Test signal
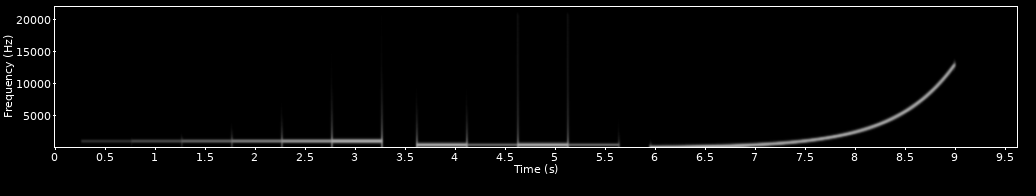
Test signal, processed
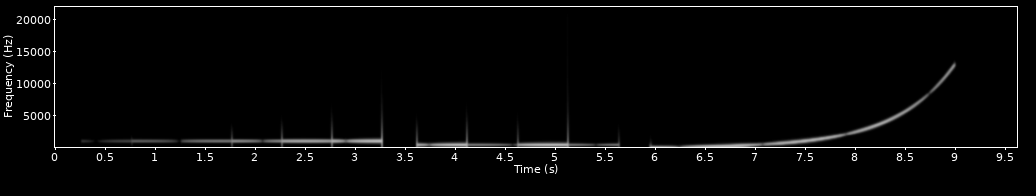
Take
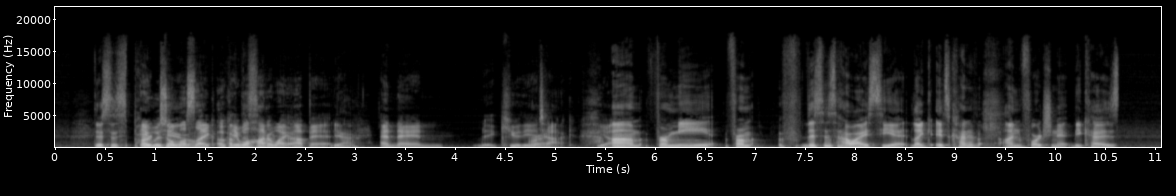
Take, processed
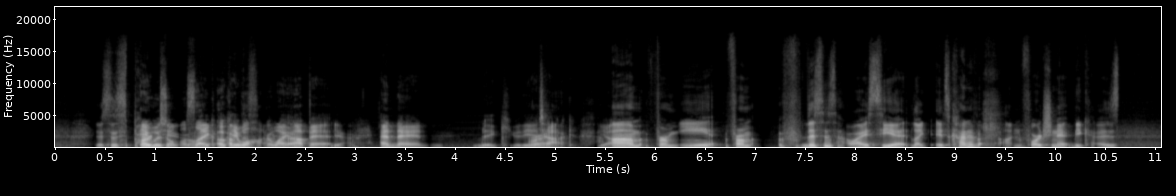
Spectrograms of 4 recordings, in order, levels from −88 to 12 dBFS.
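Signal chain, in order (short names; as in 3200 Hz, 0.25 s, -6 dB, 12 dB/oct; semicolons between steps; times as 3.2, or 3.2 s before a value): three-band isolator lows -13 dB, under 270 Hz, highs -12 dB, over 3300 Hz; in parallel at 0 dB: limiter -14 dBFS; on the sum: beating tremolo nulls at 1.2 Hz; gain +1 dB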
